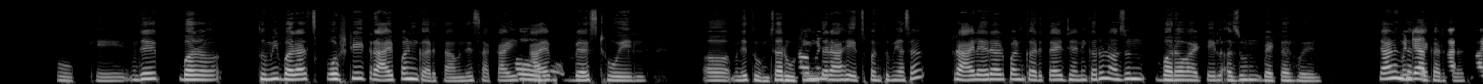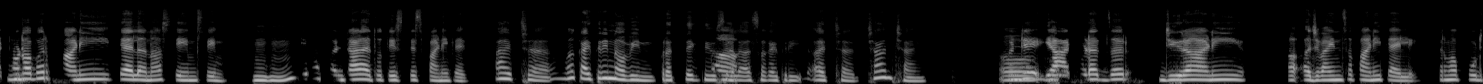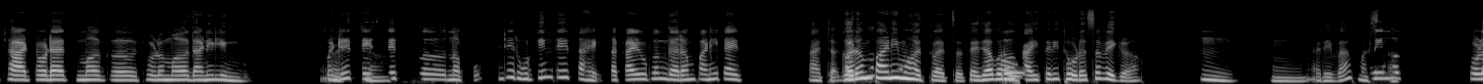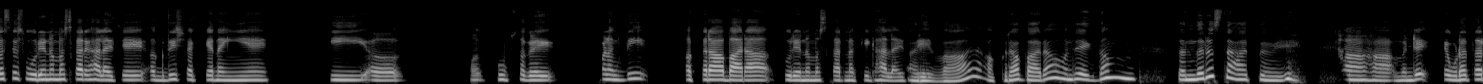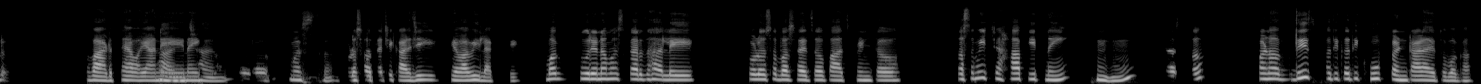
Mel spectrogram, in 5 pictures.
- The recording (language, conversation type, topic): Marathi, podcast, सकाळी तुमची दिनचर्या कशी असते?
- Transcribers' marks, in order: in English: "रुटीन"; in English: "ट्रायल एरर"; other noise; tapping; in English: "रुटीन"; unintelligible speech; surprised: "अरे वाह!"; laughing while speaking: "तुम्ही"; chuckle; unintelligible speech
